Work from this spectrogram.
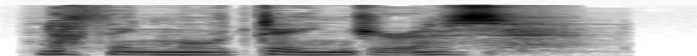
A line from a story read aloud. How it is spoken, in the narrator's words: he said nervously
